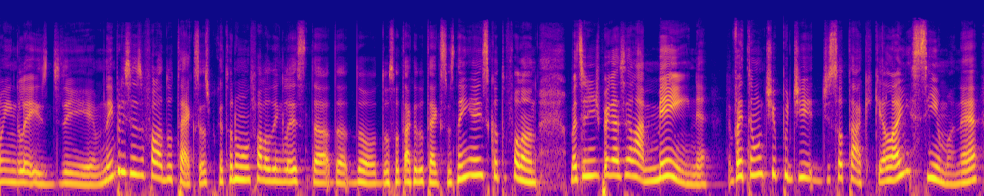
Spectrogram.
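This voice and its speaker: Mulher falando rápido, tom agudo. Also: female voice, on the high side, a little mellow. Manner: chatty, many fillers and self-corrections. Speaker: English teacher. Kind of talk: casual online lesson.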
